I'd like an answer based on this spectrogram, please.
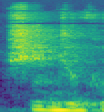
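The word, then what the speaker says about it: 新宿: هست شین کانسن و یه کلمه دیگه که تلفظش شینجوکو هستش ولی یه سری کلمات دیگه هستش که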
